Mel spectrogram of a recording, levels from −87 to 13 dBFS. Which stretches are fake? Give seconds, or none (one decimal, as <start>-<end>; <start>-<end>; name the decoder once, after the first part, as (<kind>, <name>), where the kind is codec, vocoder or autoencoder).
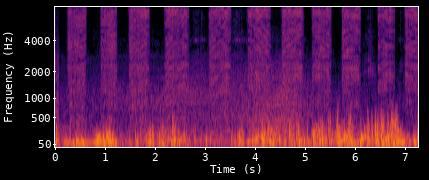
0.0-2.4 (vocoder, Vocos); 3.3-4.0; 5.1-5.8; 6.8-7.3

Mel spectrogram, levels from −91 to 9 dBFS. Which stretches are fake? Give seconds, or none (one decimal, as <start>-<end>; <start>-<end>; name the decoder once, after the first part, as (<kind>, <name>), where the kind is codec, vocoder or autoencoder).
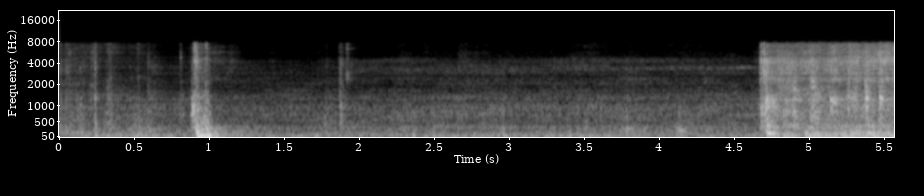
0.0-5.6 (codec, SNAC)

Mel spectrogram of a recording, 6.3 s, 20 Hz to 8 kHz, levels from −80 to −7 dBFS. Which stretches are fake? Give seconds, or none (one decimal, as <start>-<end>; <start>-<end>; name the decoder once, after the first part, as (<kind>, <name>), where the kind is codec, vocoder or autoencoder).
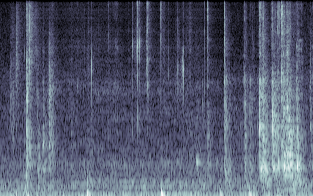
0.7-4.5 (codec, DAC)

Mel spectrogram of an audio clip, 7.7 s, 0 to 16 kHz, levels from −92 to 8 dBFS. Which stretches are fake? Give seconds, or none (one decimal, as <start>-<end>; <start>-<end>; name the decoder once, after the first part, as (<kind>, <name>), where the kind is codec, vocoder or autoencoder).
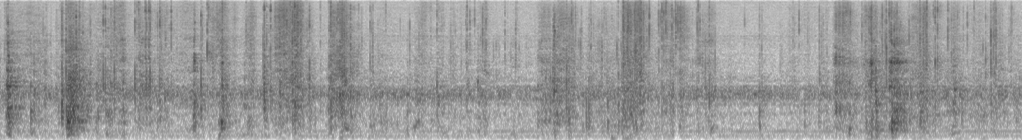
0.0-4.1 (vocoder, BigVGAN v2); 5.2-6.3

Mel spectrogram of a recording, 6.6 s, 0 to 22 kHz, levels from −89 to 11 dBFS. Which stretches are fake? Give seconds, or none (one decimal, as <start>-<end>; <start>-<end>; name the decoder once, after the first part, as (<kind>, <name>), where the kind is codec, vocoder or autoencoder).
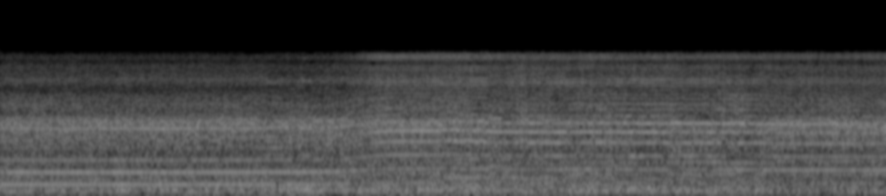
2.0-2.6 (codec, SNAC); 3.3-5.8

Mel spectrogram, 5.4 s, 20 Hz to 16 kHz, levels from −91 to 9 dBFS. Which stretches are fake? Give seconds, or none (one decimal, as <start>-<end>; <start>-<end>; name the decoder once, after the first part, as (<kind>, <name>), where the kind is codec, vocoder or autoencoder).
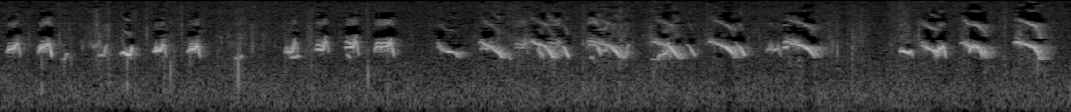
0.0-5.4 (vocoder, BigVGAN v2)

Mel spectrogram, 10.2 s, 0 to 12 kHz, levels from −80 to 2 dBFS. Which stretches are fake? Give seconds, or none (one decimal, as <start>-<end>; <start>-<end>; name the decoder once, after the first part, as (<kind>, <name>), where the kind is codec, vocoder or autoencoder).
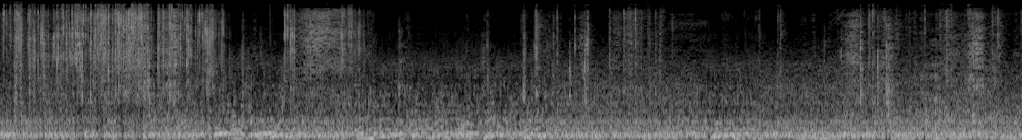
2.1-2.9 (vocoder, BigVGAN v2); 3.5-5.5; 7.0-7.6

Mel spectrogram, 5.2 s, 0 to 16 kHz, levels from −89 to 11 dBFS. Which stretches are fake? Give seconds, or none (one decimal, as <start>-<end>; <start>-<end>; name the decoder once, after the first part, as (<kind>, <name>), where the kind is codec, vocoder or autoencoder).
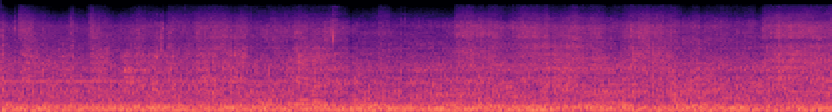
1.9-5.2 (codec, SNAC)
